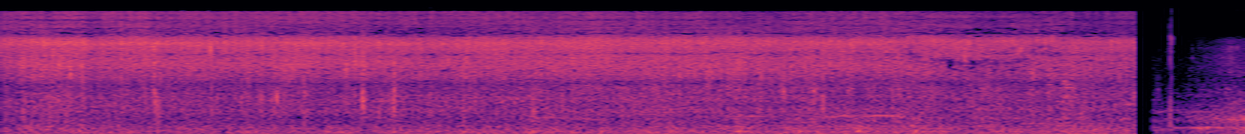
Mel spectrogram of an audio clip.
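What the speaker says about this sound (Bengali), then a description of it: "আর এদিকে মাছ ভেজে নিচ্ছে" Fish fries in oil in a pan over a clay stove, giving a steady, close sizzle with faint crackles that runs unbroken, then stops abruptly just before the end.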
